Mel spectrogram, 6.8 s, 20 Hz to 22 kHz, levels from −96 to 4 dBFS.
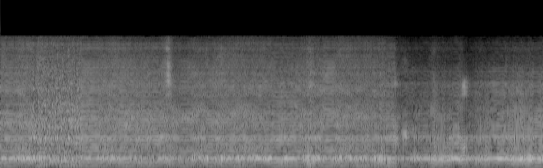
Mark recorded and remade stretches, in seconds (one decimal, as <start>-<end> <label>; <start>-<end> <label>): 0.0-0.4 remade; 0.4-1.0 recorded; 1.0-6.8 remade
